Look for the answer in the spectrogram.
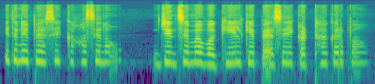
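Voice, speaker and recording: A woman's voice: sits high, flat delivery, normal speed, a little mellow, no room sound, clean studio sound, voice pushed up. A woman playing a devout, loyal wife and mother in a moral story, earnest, determined and emphatic. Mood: worried. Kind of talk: acted Hindi moral story.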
